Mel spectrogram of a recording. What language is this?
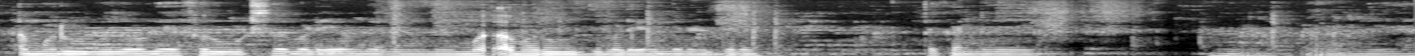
Dogri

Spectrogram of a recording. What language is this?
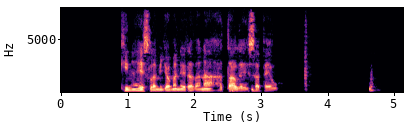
Catalan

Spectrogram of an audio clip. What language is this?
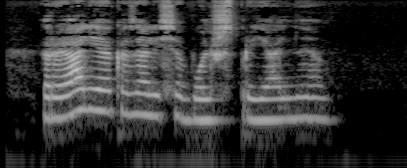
Belarusian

